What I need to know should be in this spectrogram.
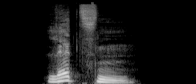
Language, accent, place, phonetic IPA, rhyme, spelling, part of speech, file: German, Germany, Berlin, [ˈlɛt͡sn̩], -ɛt͡sn̩, Lätzen, noun, De-Lätzen.ogg
- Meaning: dative plural of Latz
